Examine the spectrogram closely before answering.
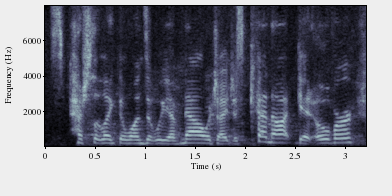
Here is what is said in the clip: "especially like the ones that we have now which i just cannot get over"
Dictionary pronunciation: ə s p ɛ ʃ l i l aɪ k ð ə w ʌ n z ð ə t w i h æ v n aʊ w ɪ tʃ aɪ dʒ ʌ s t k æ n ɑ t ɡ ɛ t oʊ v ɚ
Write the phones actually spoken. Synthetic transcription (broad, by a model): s s p ɛ ʃ l i l aɪ k ð ə w ʌ n z ð ə t w i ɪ v n aʊ w ɪ tʃ aɪ dʒ ʌ s k æ n ɑ t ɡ ɛ t oʊ v ɚ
